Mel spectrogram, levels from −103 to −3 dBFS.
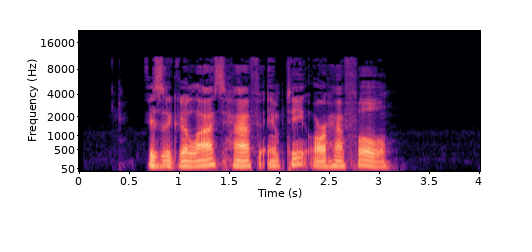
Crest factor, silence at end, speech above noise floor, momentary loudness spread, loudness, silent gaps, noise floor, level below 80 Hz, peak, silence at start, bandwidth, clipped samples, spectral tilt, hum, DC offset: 20 dB; 0.9 s; 62 dB; 7 LU; -22 LUFS; none; -83 dBFS; -48 dBFS; -4 dBFS; 0.7 s; 11.5 kHz; under 0.1%; -7.5 dB/octave; none; under 0.1%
